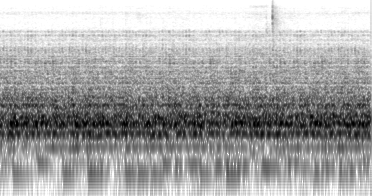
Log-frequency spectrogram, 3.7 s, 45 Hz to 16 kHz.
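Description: A simulated engine idle plays from the sound unit of a Tamiya XV-01 RC car. It is a steady, close, mid-loud rumble with a low pulsing throb that stays even for the whole stretch, with no one talking.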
